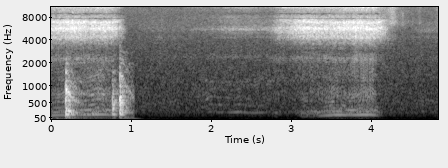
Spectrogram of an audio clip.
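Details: Sound-edited, not natural, snoring clip: two short snoring snorts then a longer rumbling snore, with a high hissing tone layered over it; snoring.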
